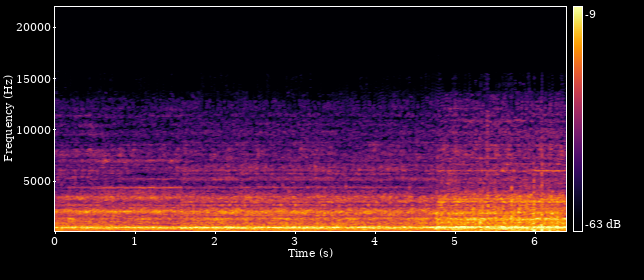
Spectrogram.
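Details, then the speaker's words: Kenwood kMix 500 W stand mixer with K-beater and an overfilled 5-litre bowl; steady whirring with a mid-pitched whine rising near the end; motor strain under overload. "The bowl is overfilled here. And this machine with this capacity in it whines."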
